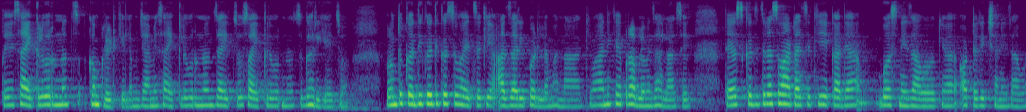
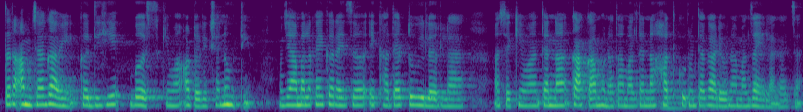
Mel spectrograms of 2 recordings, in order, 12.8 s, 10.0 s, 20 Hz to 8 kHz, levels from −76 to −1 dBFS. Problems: constant background noise, background conversations at intervals, echo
